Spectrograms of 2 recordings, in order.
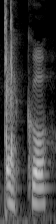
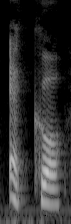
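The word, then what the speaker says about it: ecco: here's a quick tip make sure that you pronounce that double C clearly in Echo otherwise you might end up saying echo which means echo in Italian so how do you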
